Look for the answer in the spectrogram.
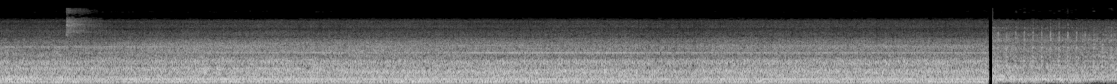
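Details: Caterpillar C12 six-cylinder diesel idling, overheated earlier so that 4 of 6 cylinders cracked piston rings: loud, rough, breathy rush over a steady hum, heavy crankcase blow-by, before in-frame rebuild kit fitted.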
